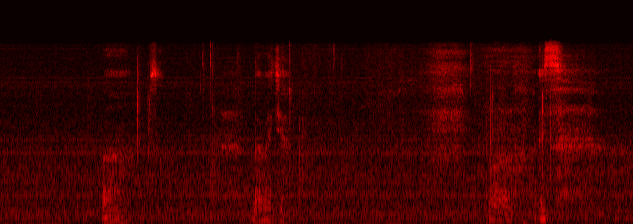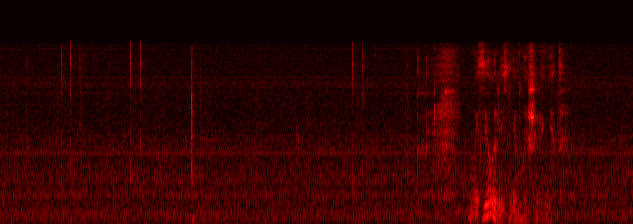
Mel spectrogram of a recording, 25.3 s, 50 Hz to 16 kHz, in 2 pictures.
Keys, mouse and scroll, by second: 4.7-7.7 middle drag, 15.2 click, 16.4 s, 22.8-25.3 right drag.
